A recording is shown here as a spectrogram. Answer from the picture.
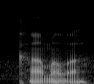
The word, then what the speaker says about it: Kamala: Camera. Cam. Allah. Kamala. Kamala. – You are helping. – Kama, camera. That's it. That's the amount of work it takes me to change a pronunciation.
